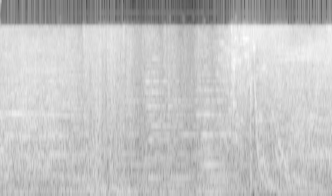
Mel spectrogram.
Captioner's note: thud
